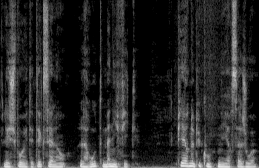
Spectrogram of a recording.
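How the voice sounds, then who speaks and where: A man narrating a classic novel audiobook in a measured, expressive reading. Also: medium pitch, a little hiss or hum.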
